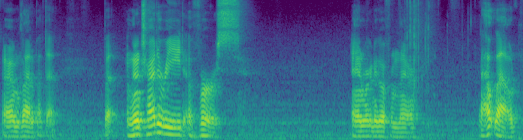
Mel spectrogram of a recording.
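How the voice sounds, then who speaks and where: A man giving a casual, halting personal update, with effortful, impaired articulation as he talks biting down on a straw held in his teeth. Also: on the low side, darkish tone, slight background noise. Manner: talking through clenched teeth, biting on a straw. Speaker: vlogger sharing speech progress.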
